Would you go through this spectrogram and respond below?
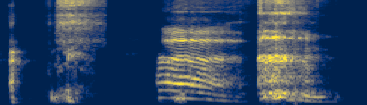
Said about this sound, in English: we've got the dog, I'm coughing. That's fine. This is real life, people.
